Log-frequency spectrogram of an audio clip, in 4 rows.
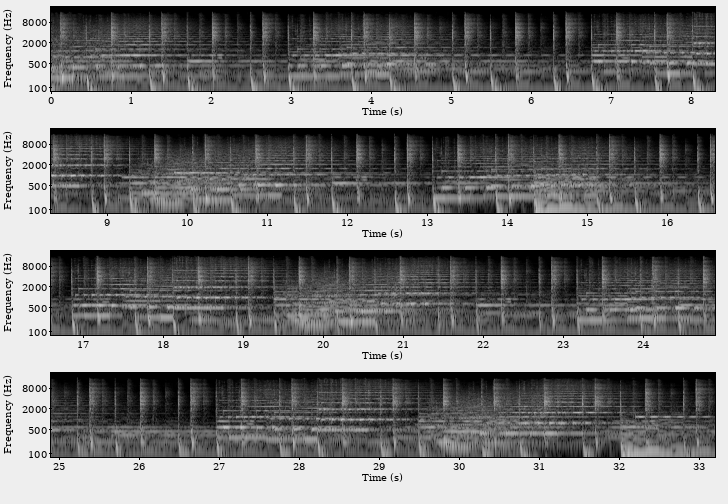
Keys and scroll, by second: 2.3 ctrl+alt+g, 8.0 ctrl+t, 25.0 ctrl+alt+g.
